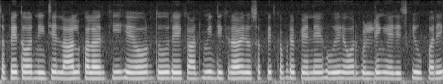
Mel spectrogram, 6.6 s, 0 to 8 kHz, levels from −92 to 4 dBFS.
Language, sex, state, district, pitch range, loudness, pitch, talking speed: Hindi, female, Delhi, New Delhi, 210-220 Hz, -15 LUFS, 215 Hz, 235 wpm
